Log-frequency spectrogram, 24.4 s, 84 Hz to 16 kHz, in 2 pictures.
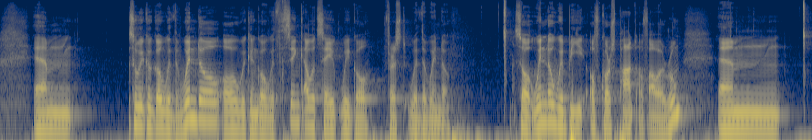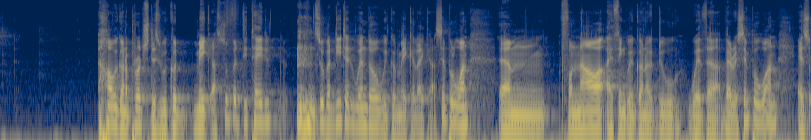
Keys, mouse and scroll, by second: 4.6 click, 5.0 middle click, 5.3 scroll up 4, 5.7 shift+middle click, 6.7 KP_Decimal, 7.4 scroll up 2, 7.6 middle click, 8.9 click, 9.8 middle click, 10.4-10.9 scroll up 3, 10.8 shift+middle click, 11.2 click, 11.5-12.1 scroll up 2, 12.2 shift+middle click, 13.6 middle click, 14.0 shift+middle click, 17.5 middle click, 17.9 shift+middle click, 20.1 Tab, 20.3 scroll up 3, 20.6 shift+middle click, 21.3 2, 21.7 alt+click, 22.7 shift+click, 23.6 scroll down 2, 24.0 shift+middle click.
